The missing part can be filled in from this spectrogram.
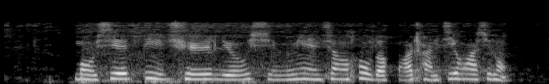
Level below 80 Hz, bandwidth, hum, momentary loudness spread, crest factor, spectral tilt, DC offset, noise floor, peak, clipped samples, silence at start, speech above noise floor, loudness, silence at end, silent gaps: -52 dBFS; 7.8 kHz; none; 8 LU; 16 dB; -5 dB/octave; under 0.1%; -51 dBFS; -2 dBFS; under 0.1%; 0.75 s; 33 dB; -18 LUFS; 0.4 s; none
